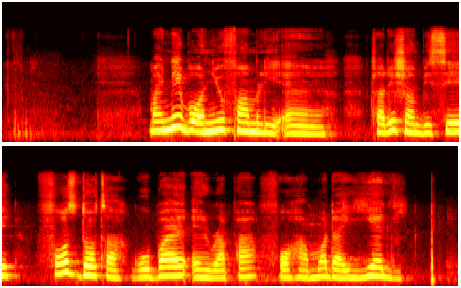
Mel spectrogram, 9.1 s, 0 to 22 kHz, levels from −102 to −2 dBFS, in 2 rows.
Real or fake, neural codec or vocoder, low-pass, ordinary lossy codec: real; none; 10.8 kHz; none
